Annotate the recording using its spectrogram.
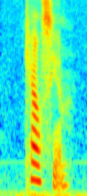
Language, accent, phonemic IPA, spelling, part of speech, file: English, US, /ˈkælsi.əm/, calcium, noun, En-us-calcium.ogg
- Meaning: The chemical element (symbol Ca) with atomic number 20: a soft, silvery-white alkaline earth metal which occurs naturally as carbonate in limestone and as silicate in many rocks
